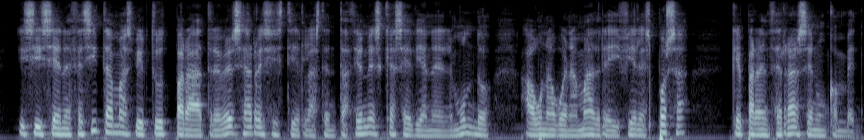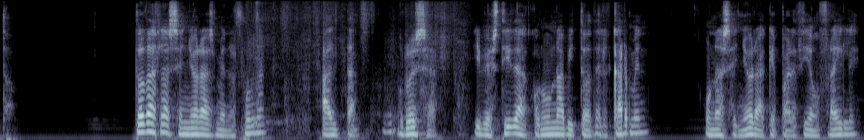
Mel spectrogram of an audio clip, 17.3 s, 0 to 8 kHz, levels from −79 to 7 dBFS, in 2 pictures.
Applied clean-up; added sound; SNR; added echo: neural separator model SepFormer DNS4.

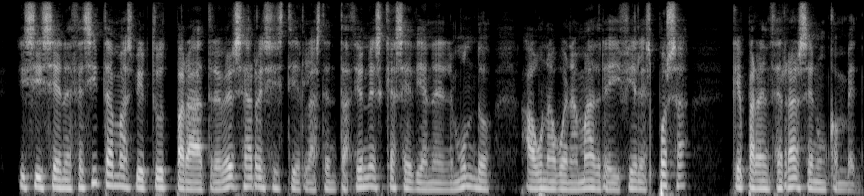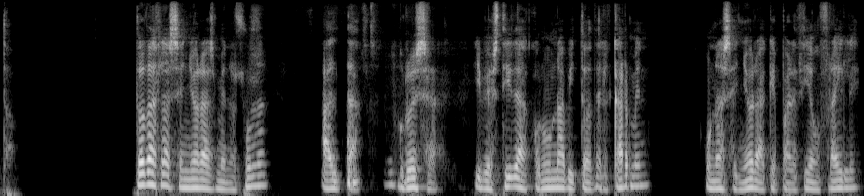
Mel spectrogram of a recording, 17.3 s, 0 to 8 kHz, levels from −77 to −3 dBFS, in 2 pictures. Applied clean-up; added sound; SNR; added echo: neural mask model Resemble Enhance denoiser.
